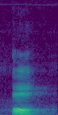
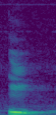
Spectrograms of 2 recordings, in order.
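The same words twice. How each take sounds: First: E opened wide, the version to avoid; drawn-out open "E". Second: E kept closed, as in Spanish; a tight closed "E". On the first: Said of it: "jamás E". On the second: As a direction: say E with a close, narrow vowel. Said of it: "siempre será cerrada". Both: Shown as a demonstration.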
